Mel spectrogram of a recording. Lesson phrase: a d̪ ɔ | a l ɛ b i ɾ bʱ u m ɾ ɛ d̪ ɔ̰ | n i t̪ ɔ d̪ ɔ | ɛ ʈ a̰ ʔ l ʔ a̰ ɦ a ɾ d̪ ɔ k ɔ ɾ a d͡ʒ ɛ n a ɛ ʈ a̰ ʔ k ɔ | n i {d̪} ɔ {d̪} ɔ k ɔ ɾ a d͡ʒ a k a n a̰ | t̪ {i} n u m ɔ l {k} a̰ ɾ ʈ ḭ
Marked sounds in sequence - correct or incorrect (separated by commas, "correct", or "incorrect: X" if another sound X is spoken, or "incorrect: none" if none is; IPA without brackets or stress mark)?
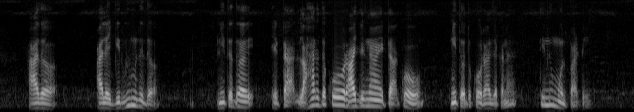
incorrect: t̪, correct, correct, incorrect: p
